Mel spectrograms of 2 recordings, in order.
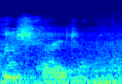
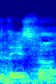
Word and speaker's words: Thiesfeld: I am Thiesfeld. And if you see my name in writing and wonder, how do you pronounce that name? Just think of seatbelt.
